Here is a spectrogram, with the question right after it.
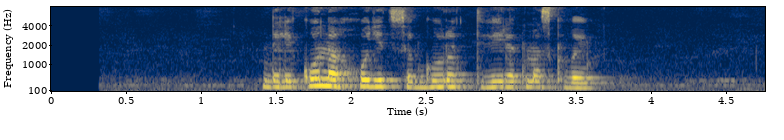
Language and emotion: Russian, neutral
